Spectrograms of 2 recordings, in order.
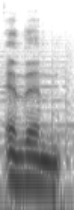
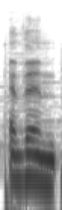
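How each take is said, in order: Both takes have the same delivery.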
